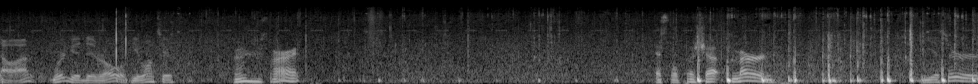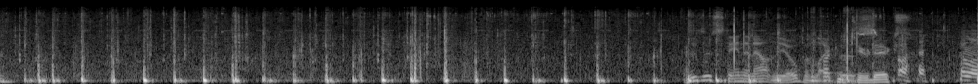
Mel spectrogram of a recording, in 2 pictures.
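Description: A man talks casually and close into a microphone.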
